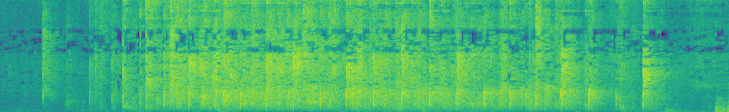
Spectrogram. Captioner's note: applause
